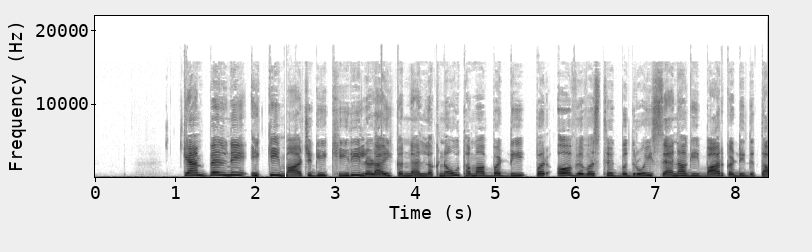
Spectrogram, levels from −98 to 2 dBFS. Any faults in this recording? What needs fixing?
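Two blocks of digital silence interrupt the speech: a 26 ms hole from 2.37 to 2.40 s, and a 5 ms dropout at 3.59 s that is heard as a tick. The output jumps straight to zero and back with no fade. This happens when the audio path fails to deliver samples in time, or when a calculation yields invalid values that are replaced with zeros.

To prevent it, give the playback or processing thread enough buffer headroom to avoid underruns, and sanitise invalid values before output.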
